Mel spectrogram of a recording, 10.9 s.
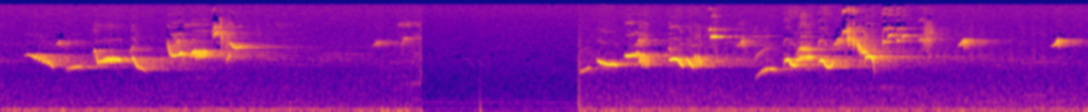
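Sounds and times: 
common blackbird singing: 0:00.2 - 0:02.9, 0:05.8 - 0:10.8.

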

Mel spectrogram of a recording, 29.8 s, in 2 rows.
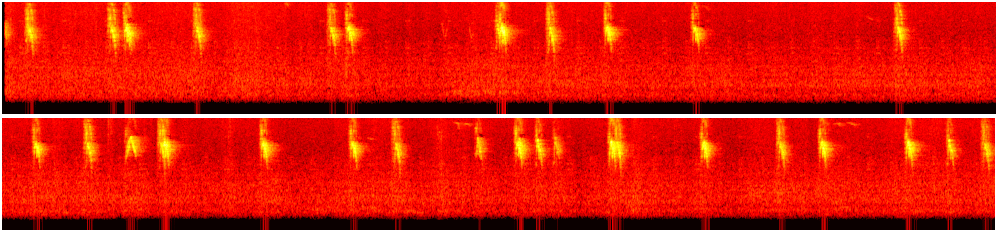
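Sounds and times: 
background hiss: 0:00.1 - 0:29.8
house sparrow chirping: 0:00.4 - 0:00.6, 0:01.6 - 0:02.1, 0:02.9 - 0:03.2, 0:04.9 - 0:05.4, 0:06.6 - 0:08.4, 0:09.0 - 0:09.4, 0:10.3 - 0:10.7, 0:13.0 - 0:13.7, 0:15.4 - 0:17.7, 0:18.8 - 0:19.1, 0:20.1 - 0:21.0, 0:21.7 - 0:23.4, 0:24.0 - 0:24.4, 0:25.4 - 0:25.7, 0:26.5 - 0:29.8.

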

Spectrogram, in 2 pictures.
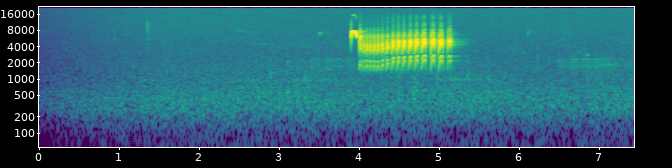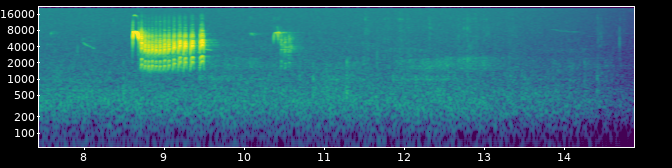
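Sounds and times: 
Cyanistes caeruleus: 0:03.9 - 0:05.3, 0:08.6 - 0:09.6.

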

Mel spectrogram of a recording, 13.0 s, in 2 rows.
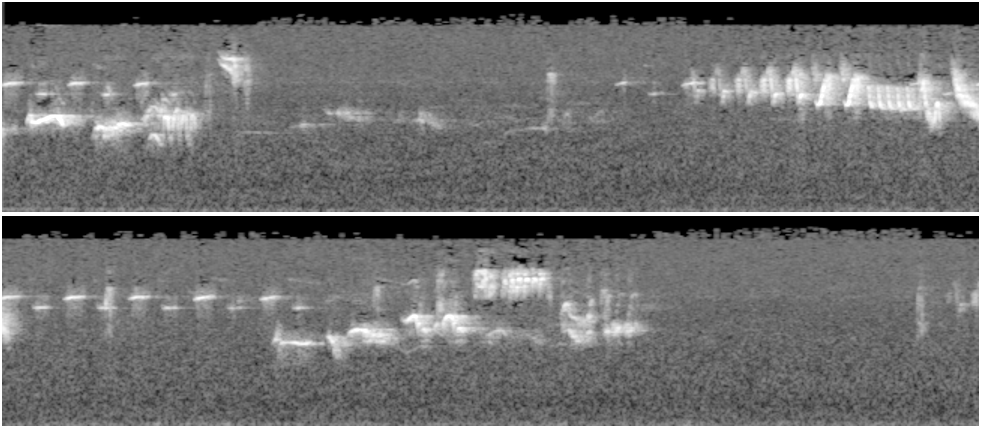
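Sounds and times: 
Common blackbird singing, Turdus merula: 0:00.0 - 0:10.9, 0:12.6 - 0:13.0.

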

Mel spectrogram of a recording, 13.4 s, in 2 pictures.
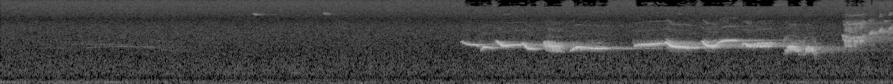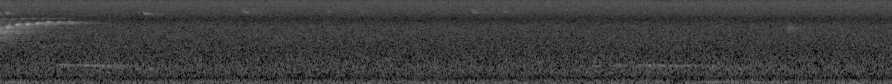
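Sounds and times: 
Common blackbird singing: 0:03.5 - 0:07.2.

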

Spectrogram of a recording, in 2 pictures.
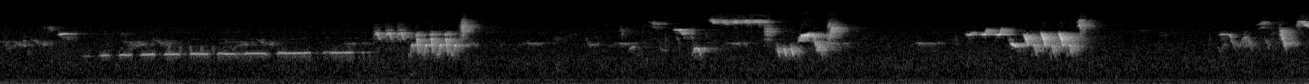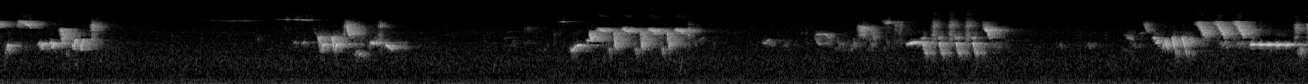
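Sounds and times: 
common nightingale song: 0:00.0 - 0:14.4, 0:15.0 - 0:26.1.

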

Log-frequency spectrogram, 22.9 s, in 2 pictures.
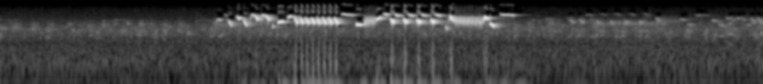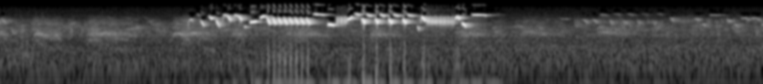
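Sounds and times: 
Eurasian wren singing: 0:03.3 - 0:07.7, 0:14.4 - 0:18.8.

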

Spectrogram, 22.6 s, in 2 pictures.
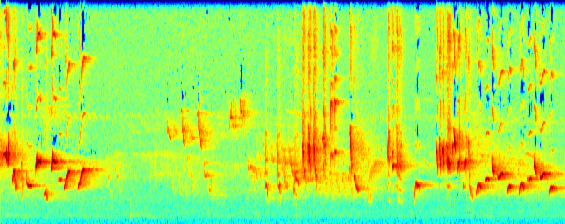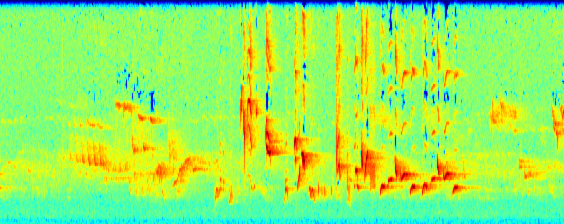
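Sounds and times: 
Sylvia atricapilla Eurasian blackcap singing: 0:00.0 - 0:02.0, 0:05.0 - 0:11.4, 0:15.6 - 0:20.7.

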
